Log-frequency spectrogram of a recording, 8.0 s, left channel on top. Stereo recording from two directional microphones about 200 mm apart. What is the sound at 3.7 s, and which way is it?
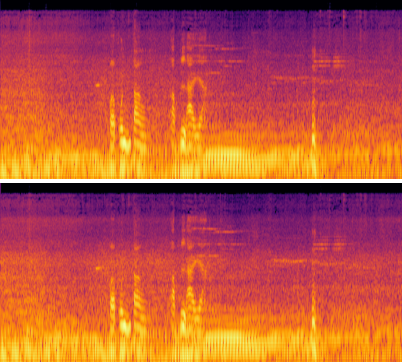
Speech, centre (ahead or behind).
